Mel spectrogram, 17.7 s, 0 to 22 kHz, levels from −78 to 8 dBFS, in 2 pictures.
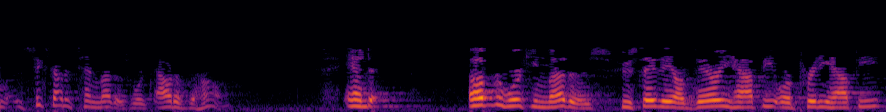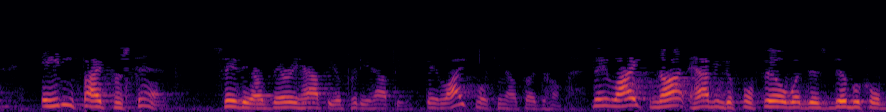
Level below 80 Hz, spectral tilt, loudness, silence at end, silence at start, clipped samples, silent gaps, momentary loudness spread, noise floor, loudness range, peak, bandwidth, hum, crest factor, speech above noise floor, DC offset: -66 dBFS; -11.5 dB/octave; -28 LUFS; 0 s; 0 s; under 0.1%; none; 19 LU; -62 dBFS; 10 LU; -6 dBFS; 3.9 kHz; none; 22 dB; 34 dB; under 0.1%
